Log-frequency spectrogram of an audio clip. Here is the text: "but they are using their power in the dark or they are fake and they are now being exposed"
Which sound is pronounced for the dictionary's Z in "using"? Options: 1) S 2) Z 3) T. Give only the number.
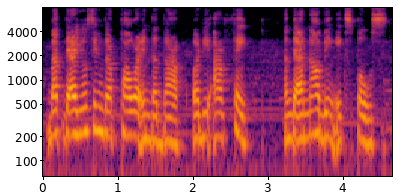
1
